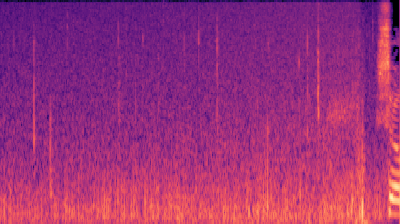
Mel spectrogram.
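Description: Wind on the microphone: a steady rushing noise with a few faint clicks.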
